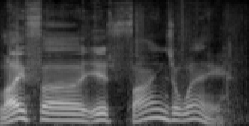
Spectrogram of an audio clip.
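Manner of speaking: very slow, drawn-out, stretched delivery. Showing another speaker how to say the line: Jeff Goldblum voice. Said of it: "Can you say it like Jeff Goldblum?".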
